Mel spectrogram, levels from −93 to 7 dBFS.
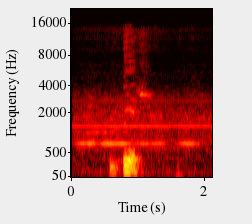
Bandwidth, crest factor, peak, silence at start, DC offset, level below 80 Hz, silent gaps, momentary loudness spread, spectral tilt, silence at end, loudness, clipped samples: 16 kHz; 20 dB; -14 dBFS; 0.05 s; under 0.1%; -68 dBFS; none; 21 LU; -7.5 dB/octave; 0.05 s; -31 LUFS; under 0.1%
